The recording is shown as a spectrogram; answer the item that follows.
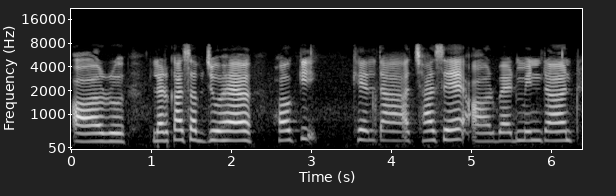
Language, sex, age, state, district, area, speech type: Urdu, female, 18-30, Bihar, Darbhanga, rural, spontaneous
